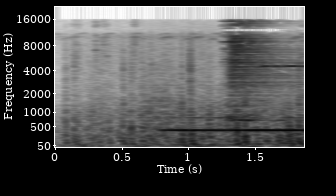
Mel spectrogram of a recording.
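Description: Hooves pound steadily as a horse gallops in Assassin's Creed Valhalla, close and continuous, with a sustained steady tone rising underneath partway through.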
